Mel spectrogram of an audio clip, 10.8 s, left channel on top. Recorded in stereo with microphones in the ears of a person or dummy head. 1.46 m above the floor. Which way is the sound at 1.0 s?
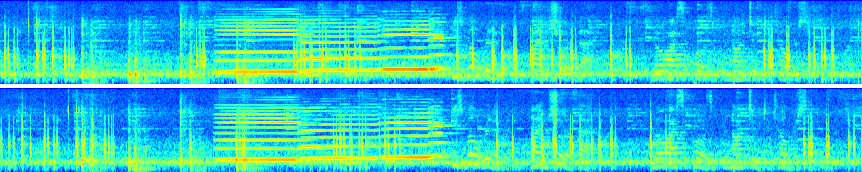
55° right (ahead or behind).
